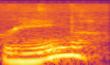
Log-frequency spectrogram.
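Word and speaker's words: ह्रीं: do we're going to chant the seed syllable hen which if you were to spell it out in English would be something like H re e e m that's the sound we're making we're just going to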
